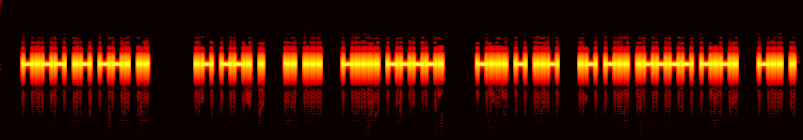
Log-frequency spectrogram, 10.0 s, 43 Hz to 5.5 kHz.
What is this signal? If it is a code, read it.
Morse code, heard as a keyed tone, about 30 wpm, 600 Hz. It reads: YAGI AGE IS 69 BTU AD1C DE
